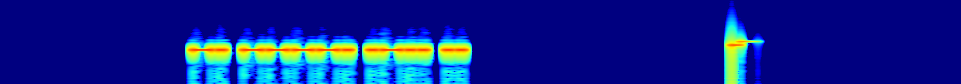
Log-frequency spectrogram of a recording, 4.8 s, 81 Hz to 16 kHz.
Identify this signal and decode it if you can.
Morse code, heard as a keyed tone, about 34 wpm, 700 Hz. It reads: N9LI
